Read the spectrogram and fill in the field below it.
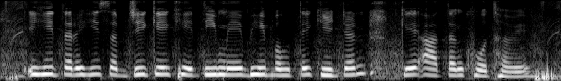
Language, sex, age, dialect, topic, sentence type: Bhojpuri, female, 18-24, Northern, agriculture, statement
